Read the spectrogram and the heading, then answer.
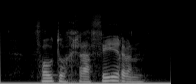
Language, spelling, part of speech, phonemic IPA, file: Dutch, fotograferen, verb, /foːtoːɣraːˈfeːrə(n)/, Nl-fotograferen.ogg
- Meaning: to photograph, to shoot (to take a photograph)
